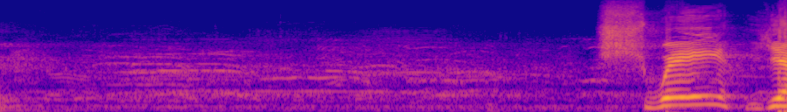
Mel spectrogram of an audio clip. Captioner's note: audience cheers and applause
